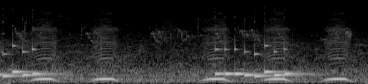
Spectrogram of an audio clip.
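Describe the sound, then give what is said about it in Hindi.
A phone rings inside a bag with a looping electronic ringtone: short melodic tones rise and fall in a steady repeating pattern, clear and fairly loud, with no one talking over it, as students walk toward a college canteen. “हम कॉलेज की कैंटीन की तरफ बढ़ने लगे कि अचानक किसी का फोन बजने की आवाज आई”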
